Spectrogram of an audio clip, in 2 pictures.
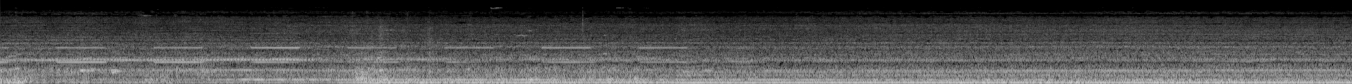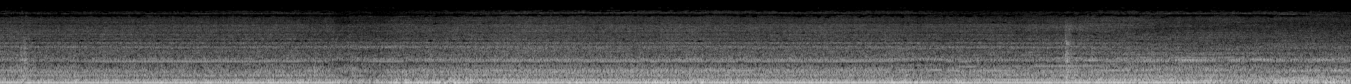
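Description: John Deere 350D LC excavator's six-cylinder diesel engine running steadily, with its travel alarm beeping repeatedly until about seven seconds in.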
